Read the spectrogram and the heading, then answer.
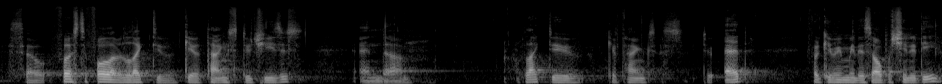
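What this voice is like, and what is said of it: Speaks English with a noticeable accent. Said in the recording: “I'm really sorry if you're not able to understand my accent”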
